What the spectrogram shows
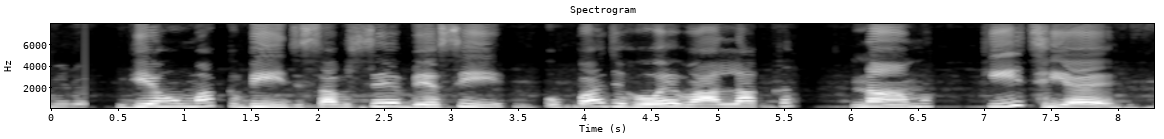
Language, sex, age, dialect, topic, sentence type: Maithili, female, 18-24, Angika, agriculture, question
